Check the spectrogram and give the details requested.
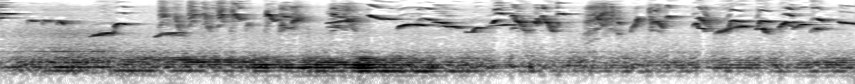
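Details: Champion Oriental magpie-robin meeting a rival and fighting back at once; loud, dense run of sharp rising and falling whistles and chattering notes, almost continuous, over a steady low hum.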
